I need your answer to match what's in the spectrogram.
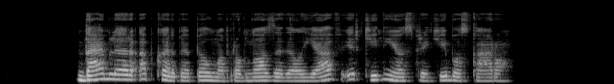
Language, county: Lithuanian, Šiauliai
